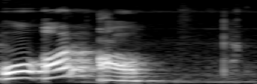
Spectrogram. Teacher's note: कंठ से और होंठ दोनों की सहायता से जो ध्वनि निकलता है, ये जो स्वर निकलता है, उसी को हम क्या बोलते हैं, कंठोष्ठ स्वर बोलते हैं। ये कौन कौन है, दो है, ओ और आओ, ओ और क्या से निकलता है, ये कंठ से निकलता है, ठीक है।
